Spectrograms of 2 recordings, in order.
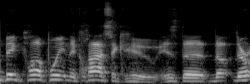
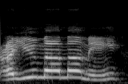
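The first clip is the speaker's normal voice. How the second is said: put-on high, loud creepy child voice; creepy kid; 9 semitones higher, 6 dB louder than usual. Quoting the gas mask kid, high creepy child voice. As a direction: pipe it up like an eerie child. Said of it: "because of the creepy kid".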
